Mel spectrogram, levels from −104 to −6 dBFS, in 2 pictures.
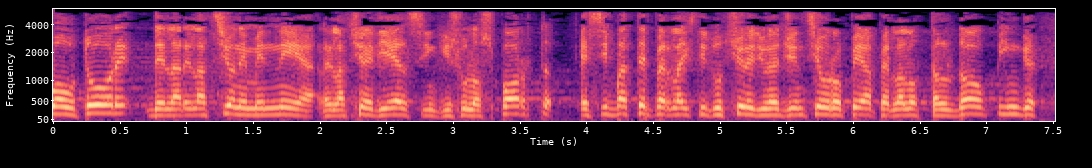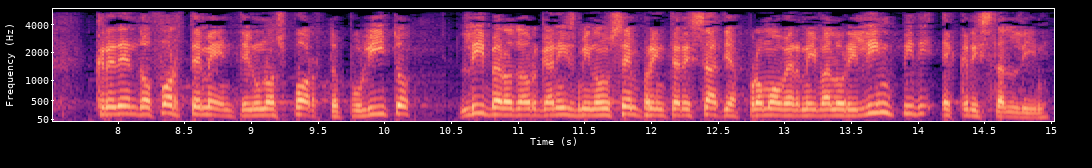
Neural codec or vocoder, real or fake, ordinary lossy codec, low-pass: none; real; MP3, 32 kbps; 5.4 kHz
